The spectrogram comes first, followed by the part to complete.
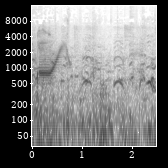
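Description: A cartoon 'boing'-style sound effect: a whistle-like tone that glides up and drops back in about half a second near the start, over people's voices.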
